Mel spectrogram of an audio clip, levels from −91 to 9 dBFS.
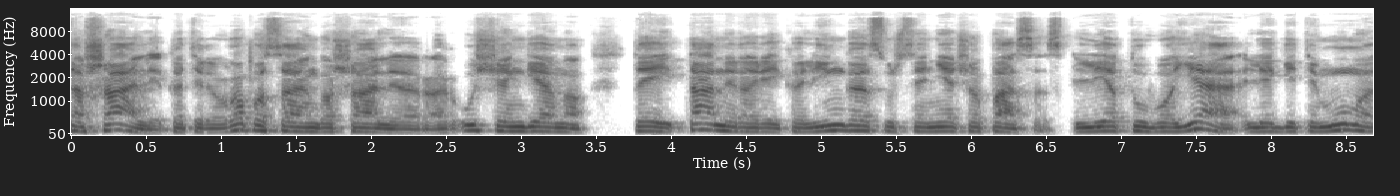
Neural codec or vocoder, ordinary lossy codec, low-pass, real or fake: none; AAC, 64 kbps; 14.4 kHz; real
